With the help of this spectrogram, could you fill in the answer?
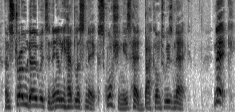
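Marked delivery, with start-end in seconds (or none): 4.3-4.7 high, hearty hail; roar. A narrator's reading. Sir Patrick greets Nick at the party, roaring. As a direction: hail an old acquaintance boisterously. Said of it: "he roared".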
